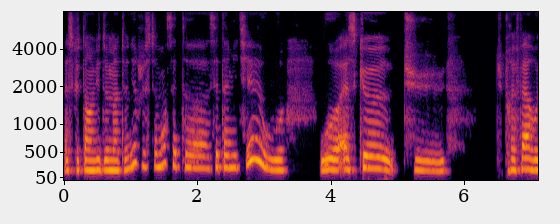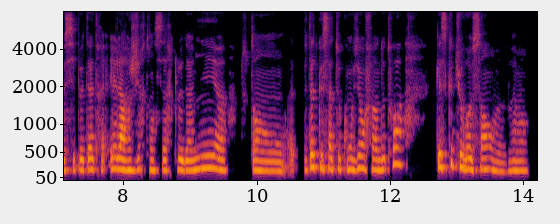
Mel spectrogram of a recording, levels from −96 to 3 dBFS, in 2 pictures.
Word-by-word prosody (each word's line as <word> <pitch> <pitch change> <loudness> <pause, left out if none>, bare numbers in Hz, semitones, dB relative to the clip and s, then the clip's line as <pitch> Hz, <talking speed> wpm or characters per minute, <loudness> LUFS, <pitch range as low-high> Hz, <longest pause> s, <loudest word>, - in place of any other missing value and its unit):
Est-ce 175 0 -3
que 180 - -3
tu 180 +1 -5
as 180 - +5
envie 180 +1 +5
de 180 - +2
maintenir, 180 - +2
justement, 245 +1 -2
cette, 250 -5 -6
heu, 215 -2 -1
cette 230 +3 -4
amitié 225 +9 +1
ou 180 -7 +2 0.5
ou 185 +1 +5
est-ce 185 0 +1
que 210 -5 +2 0.2
tu 170 -2 -3 0.8
tu - - -20
préfères 185 +2 +2
aussi 180 +1 0
peut-être 190 +1 -1
élargir 190 0 +2
ton 185 - -3
cercle 180 +1 -2
d'amis, 200 +5 +1
heu, 185 -2 +1 0.2
tout - - -8
en 165 -2 -1 0.3
peut-être 230 +5 +1
que 220 - -1
ça 200 -2 -1
te 195 - -5
convient 195 +3 0
au - - -2
fin 190 -1 -2
de 190 +1 +1
toi? 285 +8 -2 0.5
Qu'est-ce 230 0 +1
que 290 - -1
tu 245 -3 -1
ressens, 195 -2 0
heu, 155 -2 -6
vraiment? 170 0 -3
190 Hz, 180 wpm, -24 LUFS, 180-215 Hz, 0.8 s, as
